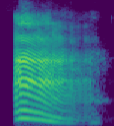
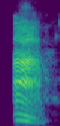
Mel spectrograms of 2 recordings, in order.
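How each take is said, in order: First: The vowel is held long. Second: The vowel is cut short. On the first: "the long vowel is like this" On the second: "the short one, like this"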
